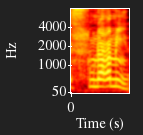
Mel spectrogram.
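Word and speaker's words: tsunami: तरफ अब जरा देखिएगा अब बोल रहा है सुनामी देखिए यहां पर कोरबा चाहिए यह सुनामी है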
